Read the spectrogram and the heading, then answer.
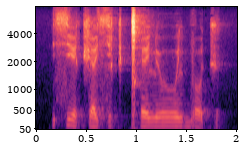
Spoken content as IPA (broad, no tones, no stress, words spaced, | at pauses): sʲet͡ʃɛsʲɯt͡ʃǀʰelʲ wuːlʲbot͡ʃ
